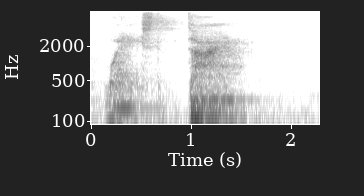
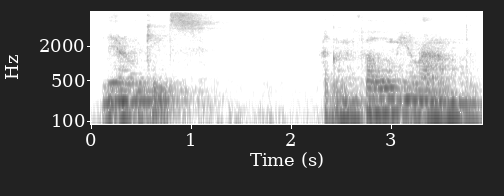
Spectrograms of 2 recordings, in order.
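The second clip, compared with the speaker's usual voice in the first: put-on soft, wistful picture of old age; quiet reverie; 12 dB quieter than usual. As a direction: drop the volume and dream aloud. Policeman imagines his old age.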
